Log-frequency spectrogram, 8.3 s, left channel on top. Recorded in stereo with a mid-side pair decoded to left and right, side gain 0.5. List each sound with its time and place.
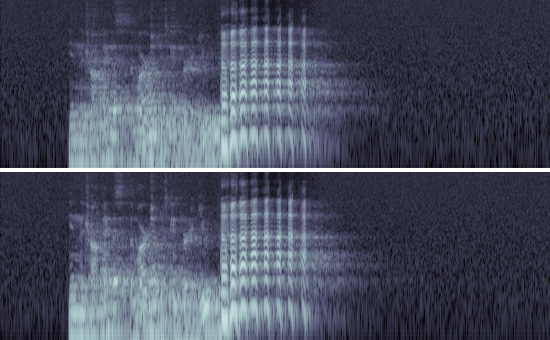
1.0 s a man speaking: 35° right, 10 m; by 3.1 s 30° right, 9 m
3.2 s laughter: 10° right, 1.3 m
